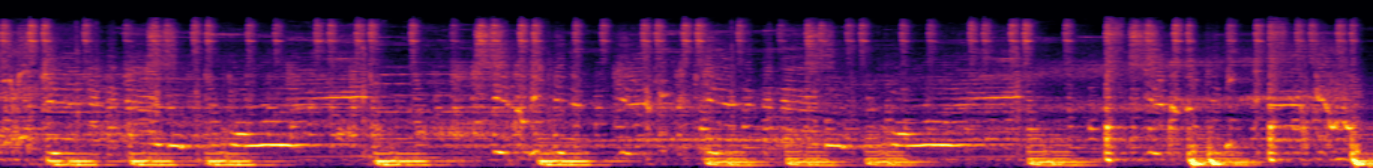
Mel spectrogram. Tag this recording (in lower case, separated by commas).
music, electronic music, drum kit, scratching (performance technique)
